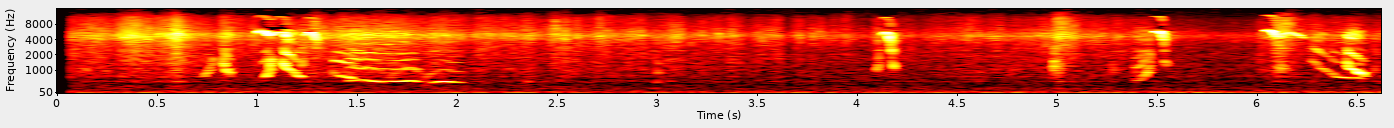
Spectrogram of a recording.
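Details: Otter pups born on 15 April 2020, inside their holt at ZSL London Zoo on a night camera: thin, high squeaks sweeping downward, some in quick strings and one lower wavering squeal, over a steady hiss.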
